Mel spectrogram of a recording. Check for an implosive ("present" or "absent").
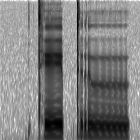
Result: absent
